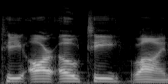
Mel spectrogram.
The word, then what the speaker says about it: trotline: online and look up t-r-o-t line it is a trotline it's a method of fishing if you've called it a trout line in the past let's start calling it a trotline now so you can sound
